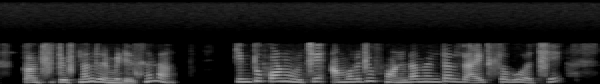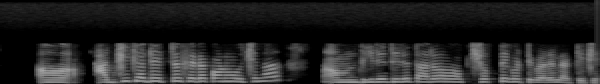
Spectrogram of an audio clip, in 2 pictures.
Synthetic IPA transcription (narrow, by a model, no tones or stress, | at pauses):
kɔnsʈiʈjusɔnalɾemiɖisɦɛna | kint̪ukɔɽ̃ɔɦowt͡ɕʰiʔamɔɾɔd͡ʑepʰɔɳɖameɳʈalɾajʈsːɔbʱuət͡ɕʰi | ad͡ʑikaɖeʈɾeseʈakɔɽ̃ɦowt͡ɕʰina | d̪ʱiɾed̪ʱiɾet̪aɾɔkʰjɔk̚t̪iɡʱɔʈibaɾelaɡit͡ʃʰi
